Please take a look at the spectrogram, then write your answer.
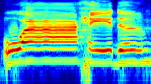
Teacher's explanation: जब रुकेंगे वक़फ़ करेंगे तो कलकला होगा दाल पर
